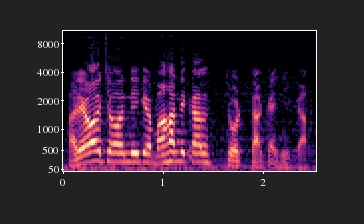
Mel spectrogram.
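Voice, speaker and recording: A man voicing a bullying neighbor who jeers roughly and accuses loudly. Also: on the high side, moderate pace, faint music behind, close to an everyday voice. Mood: hostile. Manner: rough, jeering.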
